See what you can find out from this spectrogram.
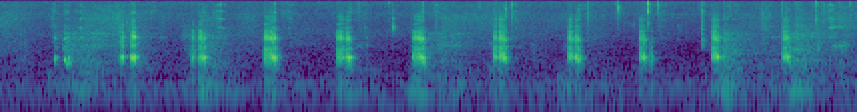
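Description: A wooden frog souvenir rasped in a steady rhythm, giving about a dozen evenly spaced, croaking scrapes with no talking.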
